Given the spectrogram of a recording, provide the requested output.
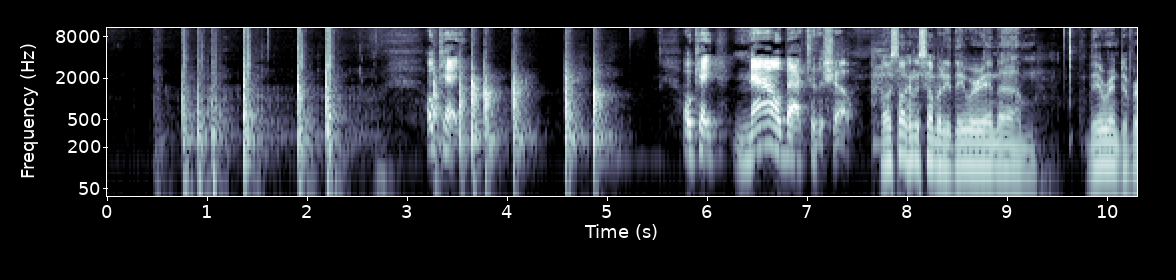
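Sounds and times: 
rhythmic secret knock on a door: 0.5 - 2.5, 3.2 - 5.1
speech: 3.2 - 4.0, 5.8 - 10.2.

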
